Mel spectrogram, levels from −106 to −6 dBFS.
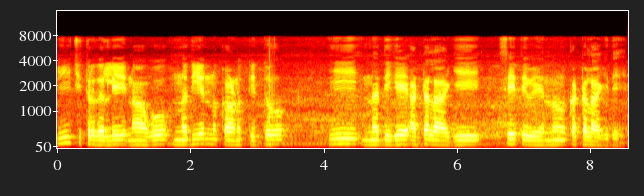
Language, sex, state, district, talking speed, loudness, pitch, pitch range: Kannada, male, Karnataka, Bangalore, 70 wpm, -18 LUFS, 120 Hz, 115-130 Hz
